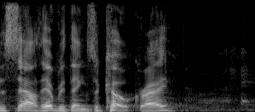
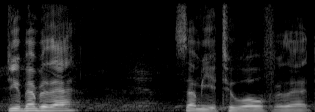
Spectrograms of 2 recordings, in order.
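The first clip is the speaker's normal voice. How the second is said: ordinary delivery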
